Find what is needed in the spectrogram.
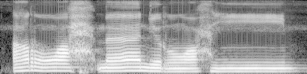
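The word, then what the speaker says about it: الرحمن الرحيم: sebagai tafhim artinya tebal cara melafazkan tafkhim ini kita perhatikan gambar berikut ini jadi posisi lidah kita ujung lidah kita berada di langit-langit kemudian pangkal lidah kita agak naik arrahmanirrahim itu syarat yang pertama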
